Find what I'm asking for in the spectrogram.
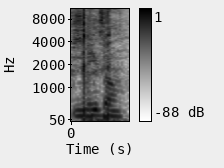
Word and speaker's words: Maison: Nah, it's too many syllables. It's Maison.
